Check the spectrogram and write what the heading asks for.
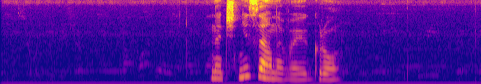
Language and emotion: Russian, neutral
